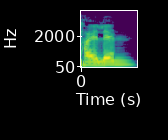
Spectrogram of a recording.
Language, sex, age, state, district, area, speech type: Assamese, male, 18-30, Assam, Dibrugarh, rural, spontaneous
